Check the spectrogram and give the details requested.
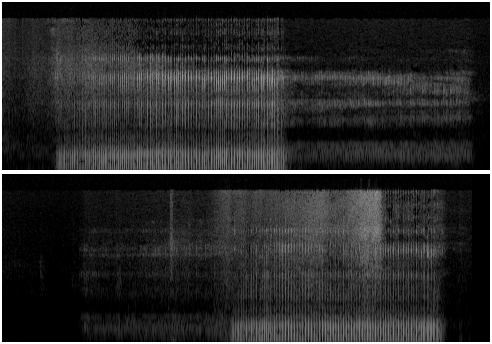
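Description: A sleeping dog snores in two long, rattling breaths, with softer, quieter breathing between them.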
